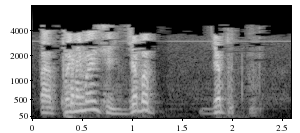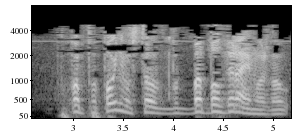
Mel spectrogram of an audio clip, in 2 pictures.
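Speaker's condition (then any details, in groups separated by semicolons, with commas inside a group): Stuttering; audible stutter in ordinary conversational speech during call; fluent when reciting verse or singing, sings Ukrainian song fluently; repeated sounds, blocks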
